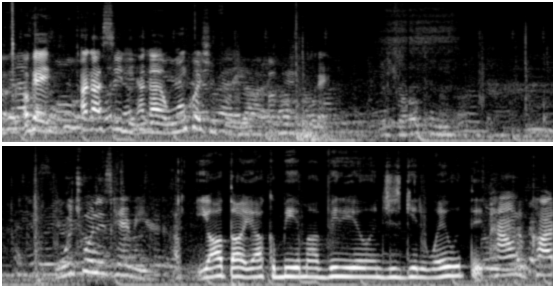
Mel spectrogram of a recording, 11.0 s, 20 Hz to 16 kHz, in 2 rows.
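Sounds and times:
students talking: 0:00.0 - 0:11.0.

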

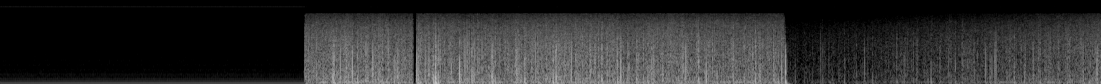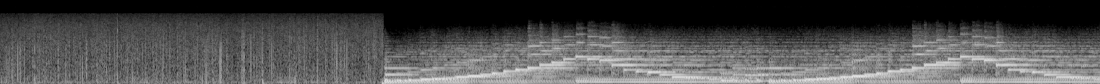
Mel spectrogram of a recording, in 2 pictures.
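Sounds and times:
dense crackling hiss: 0:00.0 - 0:22.0
music: 0:14.9 - 0:22.0.

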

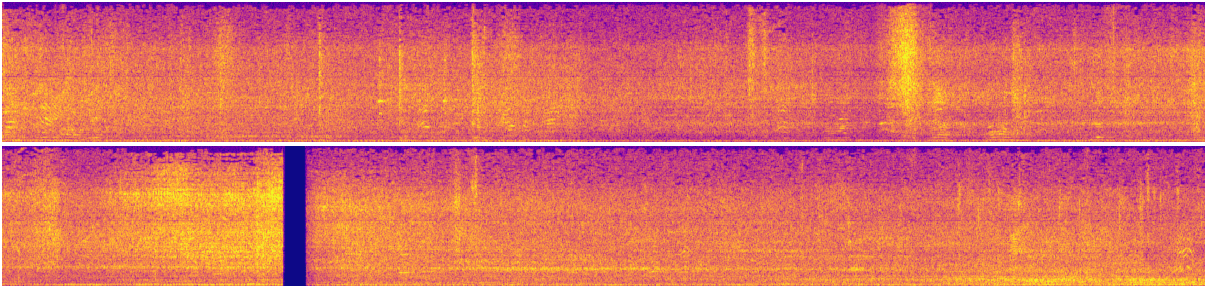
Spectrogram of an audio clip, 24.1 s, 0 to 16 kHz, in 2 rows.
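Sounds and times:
faint voices: 0:15.4 - 0:24.0.

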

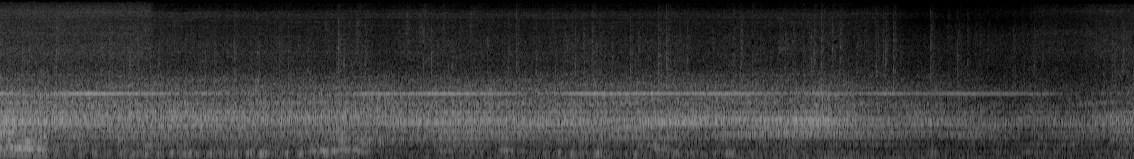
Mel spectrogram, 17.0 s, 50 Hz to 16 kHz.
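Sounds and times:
model train whirring: 0:00.0 - 0:17.0.

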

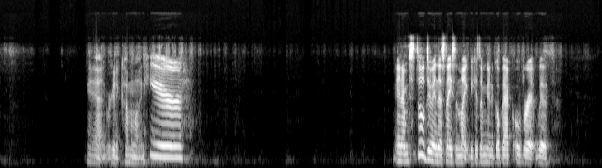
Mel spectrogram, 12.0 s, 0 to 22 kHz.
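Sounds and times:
crayon rubbing on paper: 0:02.2 - 0:05.3, 0:09.7 - 0:12.0.

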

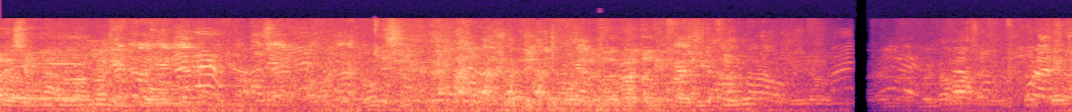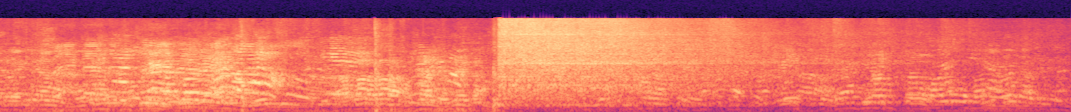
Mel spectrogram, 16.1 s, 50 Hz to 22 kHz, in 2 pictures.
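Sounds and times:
people talking: 0:07.2 - 0:16.0
loud hiss: 0:11.8 - 0:15.6.

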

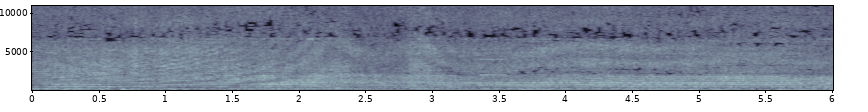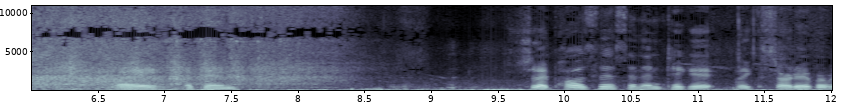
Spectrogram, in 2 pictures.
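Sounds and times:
drone propellers buzzing: 0:00.0 - 0:08.8.

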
